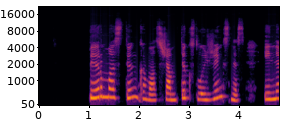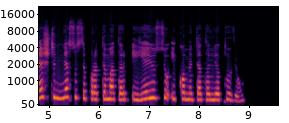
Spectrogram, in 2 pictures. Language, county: Lithuanian, Alytus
